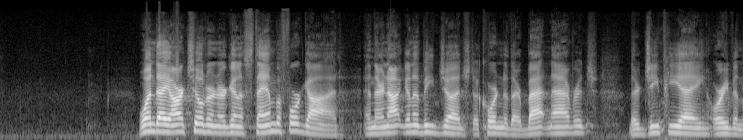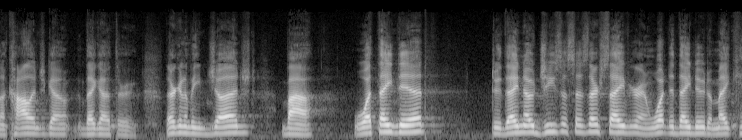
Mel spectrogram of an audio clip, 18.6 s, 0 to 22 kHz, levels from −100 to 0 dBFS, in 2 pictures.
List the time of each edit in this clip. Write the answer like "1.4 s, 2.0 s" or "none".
none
